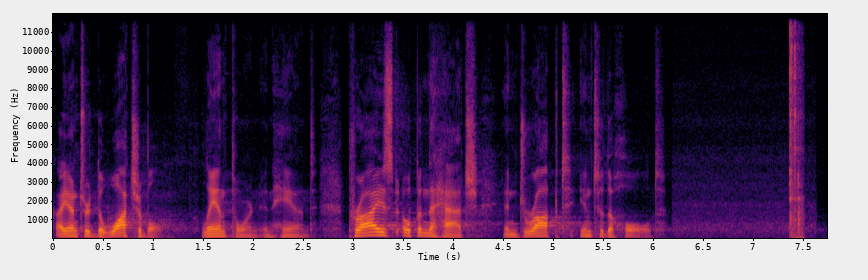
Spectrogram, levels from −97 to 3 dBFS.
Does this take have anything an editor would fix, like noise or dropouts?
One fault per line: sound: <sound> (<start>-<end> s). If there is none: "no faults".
sound: tap (7.4-7.5 s)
